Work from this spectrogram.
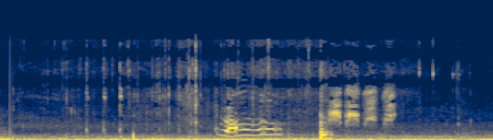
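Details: Street cat from a city neighbourhood giving a single wavering meow of about half a second that bends up and down in pitch, over steady traffic rumble with a brief clatter and faint voices.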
